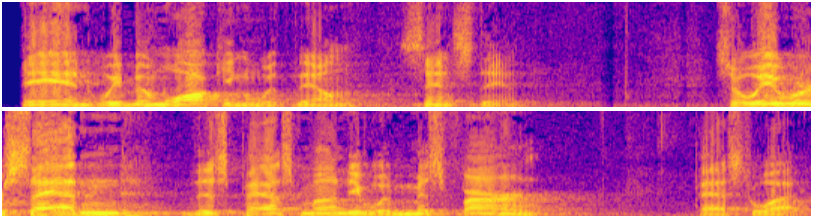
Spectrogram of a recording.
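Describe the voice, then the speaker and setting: A man's voice: fairly low pitch, fairly bright tone. Older man preaching in a reverberant church. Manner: earnest, folksy storytelling with repeated phrases. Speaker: guest preacher. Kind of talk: sermon. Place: church sanctuary. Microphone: microphone through speakers.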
